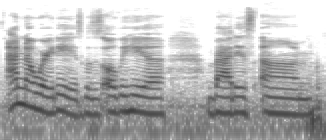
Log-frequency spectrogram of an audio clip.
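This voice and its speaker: A woman's voice: deep voice, fairly even intonation, normal speed. A woman, vlogging in a casual chat from her car and talking straight to her viewers. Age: 50s. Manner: chatty, talks straight to viewers as "y'all" and "girl". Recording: noisy car ambience.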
